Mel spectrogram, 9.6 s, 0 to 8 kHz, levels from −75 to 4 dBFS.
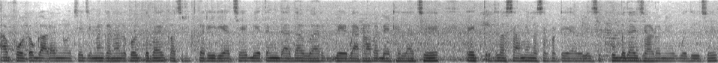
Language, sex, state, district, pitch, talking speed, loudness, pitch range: Gujarati, male, Gujarat, Gandhinagar, 120 Hz, 215 wpm, -16 LUFS, 115-125 Hz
